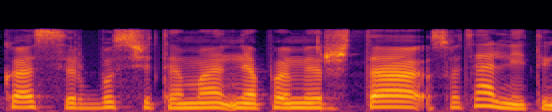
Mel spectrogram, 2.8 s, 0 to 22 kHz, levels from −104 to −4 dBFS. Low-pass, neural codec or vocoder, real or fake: 7.2 kHz; none; real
